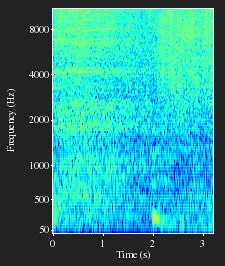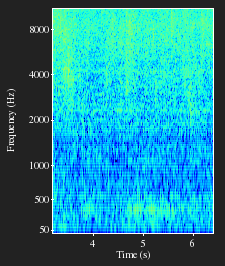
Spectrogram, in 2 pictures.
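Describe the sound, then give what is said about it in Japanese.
Hot water being poured over someone in a bath makes a soft, continuous splashing rush that stays faint and even from start to finish. “お湯かけるわよ。”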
